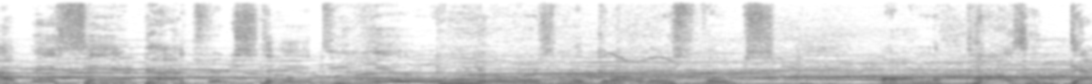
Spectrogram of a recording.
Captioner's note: cheers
